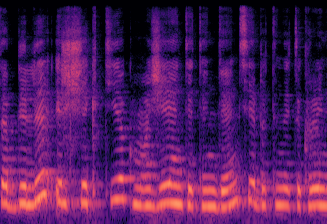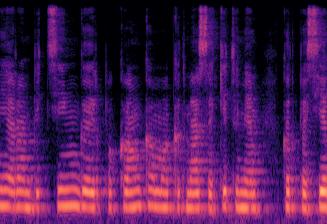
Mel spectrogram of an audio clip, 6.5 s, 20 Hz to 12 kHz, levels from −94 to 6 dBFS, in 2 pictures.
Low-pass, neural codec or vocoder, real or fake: 10.8 kHz; none; real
